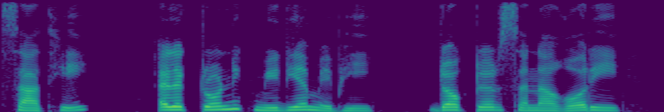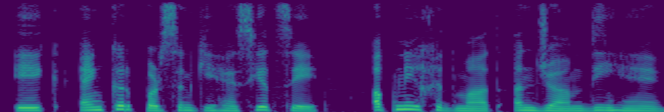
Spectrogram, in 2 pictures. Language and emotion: Urdu, neutral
